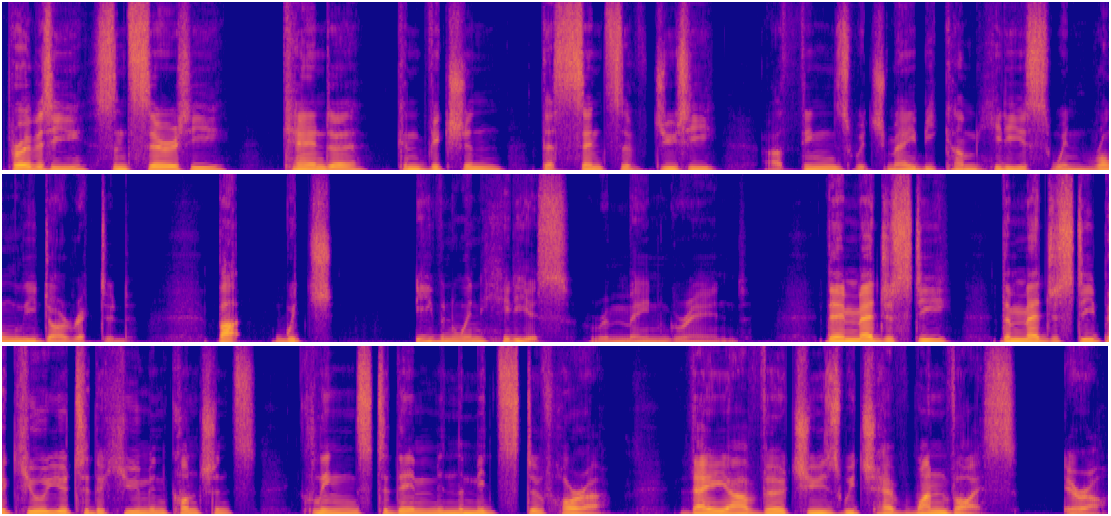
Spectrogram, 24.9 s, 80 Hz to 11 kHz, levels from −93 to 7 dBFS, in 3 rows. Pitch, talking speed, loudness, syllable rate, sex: 110 Hz, 115 wpm, -21 LUFS, 4.1 syllables/s, male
